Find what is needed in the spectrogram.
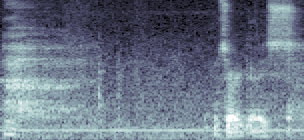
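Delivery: breathy sigh then hushed sorry; deflated, barely voiced apology; sighing whispered apology. Real, not acted. Sighing softly sorry to viewers after weak views.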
